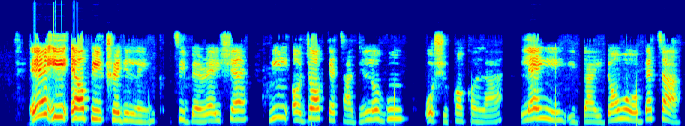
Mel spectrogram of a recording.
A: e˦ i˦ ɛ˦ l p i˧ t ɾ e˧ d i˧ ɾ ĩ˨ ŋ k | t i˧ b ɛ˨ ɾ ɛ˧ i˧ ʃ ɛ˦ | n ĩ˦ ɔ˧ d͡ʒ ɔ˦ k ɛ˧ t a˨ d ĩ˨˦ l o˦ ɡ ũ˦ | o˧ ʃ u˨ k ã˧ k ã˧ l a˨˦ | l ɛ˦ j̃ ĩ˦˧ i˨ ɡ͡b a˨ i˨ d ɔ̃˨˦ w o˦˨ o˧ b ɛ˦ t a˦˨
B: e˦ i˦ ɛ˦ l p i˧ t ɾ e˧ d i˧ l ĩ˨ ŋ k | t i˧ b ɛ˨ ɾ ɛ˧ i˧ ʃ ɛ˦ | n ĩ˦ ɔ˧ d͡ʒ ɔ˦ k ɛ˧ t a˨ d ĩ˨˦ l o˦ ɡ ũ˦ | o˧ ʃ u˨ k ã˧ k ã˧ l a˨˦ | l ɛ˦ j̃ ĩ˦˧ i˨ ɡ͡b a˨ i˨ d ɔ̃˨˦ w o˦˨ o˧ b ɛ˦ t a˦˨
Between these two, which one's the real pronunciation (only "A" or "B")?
B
